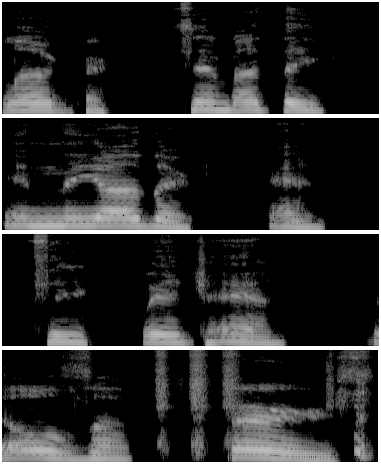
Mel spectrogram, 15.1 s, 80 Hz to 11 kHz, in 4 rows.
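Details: Hypokinetic dysarthria (Parkinsonian speech) in a man diagnosed with Parkinson's disease at age 35, now 46, who says he has the most aggressive form; he has a deep brain stimulation implant.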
